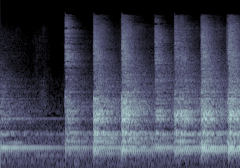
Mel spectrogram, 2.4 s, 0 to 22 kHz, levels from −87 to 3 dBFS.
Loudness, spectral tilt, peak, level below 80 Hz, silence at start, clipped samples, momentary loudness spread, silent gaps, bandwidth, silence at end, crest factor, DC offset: -22 LUFS; -1.5 dB/octave; -4 dBFS; -62 dBFS; 0 s; under 0.1%; 12 LU; none; 16.5 kHz; 0 s; 20 dB; under 0.1%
